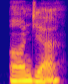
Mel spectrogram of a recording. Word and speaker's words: Anja: Now, Seppo and Anja, you have to pronounce the J, also rode out there on Seppo's motorcycle.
